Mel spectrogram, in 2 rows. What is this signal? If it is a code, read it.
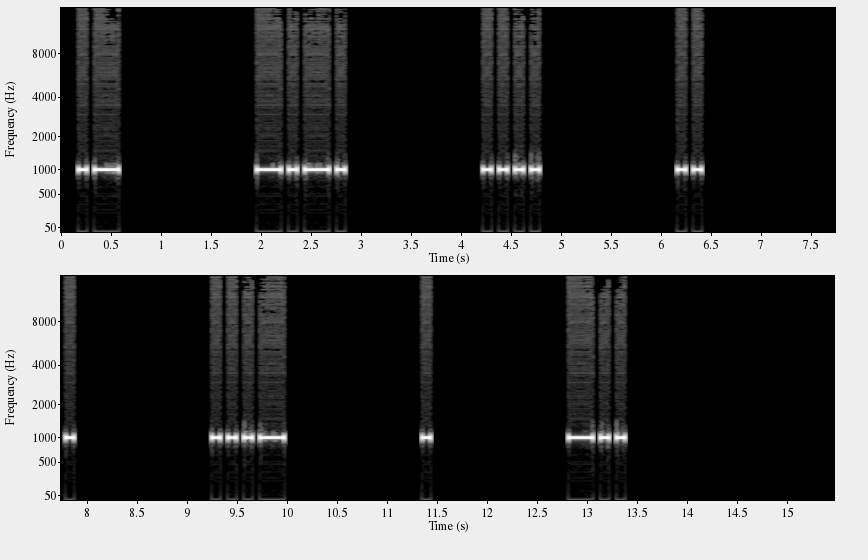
Morse code, heard as a keyed tone, about 15 wpm, spaced as for 5 wpm, 1000 Hz. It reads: ACHIEVED
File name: qotdfiles / 5wpm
